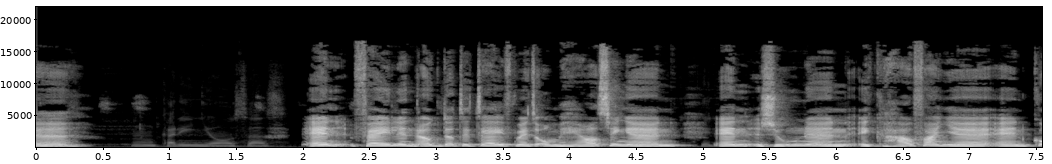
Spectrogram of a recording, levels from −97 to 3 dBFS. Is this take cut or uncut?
cut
